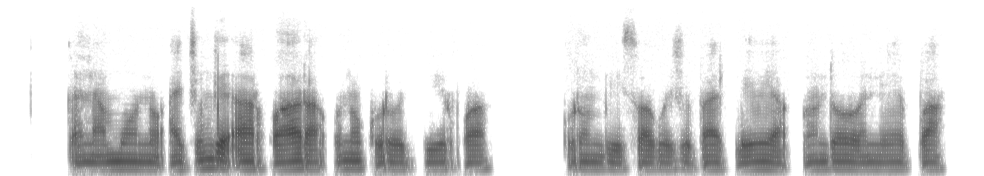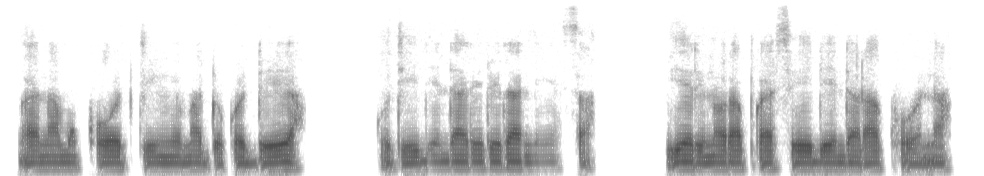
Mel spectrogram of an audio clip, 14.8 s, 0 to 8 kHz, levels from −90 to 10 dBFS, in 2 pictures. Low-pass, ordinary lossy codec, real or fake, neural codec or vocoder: 7.2 kHz; Opus, 64 kbps; real; none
